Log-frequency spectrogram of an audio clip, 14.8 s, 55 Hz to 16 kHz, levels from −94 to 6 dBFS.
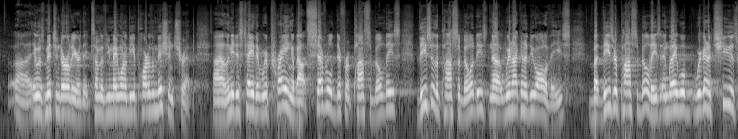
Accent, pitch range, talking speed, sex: American, 140-170 Hz, 225 wpm, male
